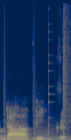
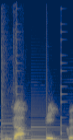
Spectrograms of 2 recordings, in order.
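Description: First: The first word starts with a 'd' sound. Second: The first word starts with a 'th' sound. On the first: This is how a small child said the name. "ダの発音がちょっとダ、ダ、ダになってたから、ダピッグって呼んだの" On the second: This is the standard English name. "The Pig っていうじゃん、英語で言うと"

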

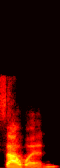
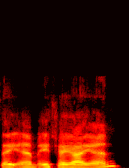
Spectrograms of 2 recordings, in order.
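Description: First: It is pronounced the traditional Irish way. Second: It is pronounced letter by letter, anglicized. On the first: "in Irish, it's Samhain" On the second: "but it's spelled like Samhain, like Samhain"

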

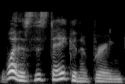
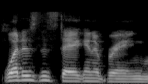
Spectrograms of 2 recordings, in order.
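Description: First: It sounds eager and excited. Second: It sounds tired and dreading.

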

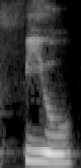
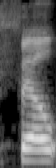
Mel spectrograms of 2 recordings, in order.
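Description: First: The vowel is long, like in 'feel'. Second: The vowel is short, like in 'fell'. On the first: "or Feel?" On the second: "Do you pronounce it Fel"

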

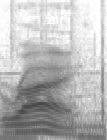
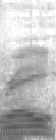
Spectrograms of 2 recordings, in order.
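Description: First: The name rhymes with 'eye'. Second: The name rhymes with 'day'.

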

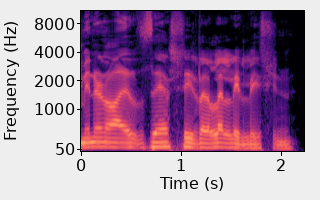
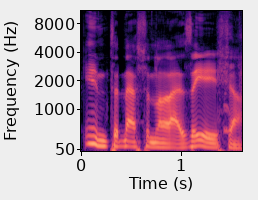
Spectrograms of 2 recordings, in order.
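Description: First: It is said in the speaker's own voice. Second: It is said imitating Pepe's voice.

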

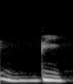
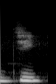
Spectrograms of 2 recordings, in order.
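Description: First: The syllable starts with a plain d sound. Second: The syllable starts with a dj sound. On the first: The speaker calls it right. "a pronúncia é di" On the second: The speaker calls it wrong. "Em espanhol, não temos a pronúncia de"

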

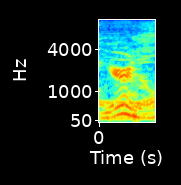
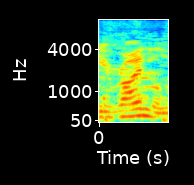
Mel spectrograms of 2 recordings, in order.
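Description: First: It is said with an American accent. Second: It is said with a British accent.

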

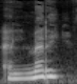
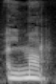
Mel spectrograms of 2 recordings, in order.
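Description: First: It ends with a faint, low trace of a vowel. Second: It ends on a bare consonant with no vowel. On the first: "رومها صوت منخفض" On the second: "حأقف عليه بالسكون المحض"

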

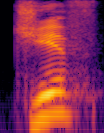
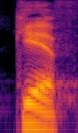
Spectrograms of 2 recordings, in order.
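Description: First: The word begins with a soft J sound. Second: The word begins with a hard G sound. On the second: "it's a hard G sound"

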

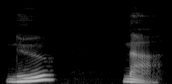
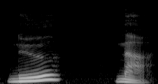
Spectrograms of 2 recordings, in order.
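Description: The two takes are said the same way.

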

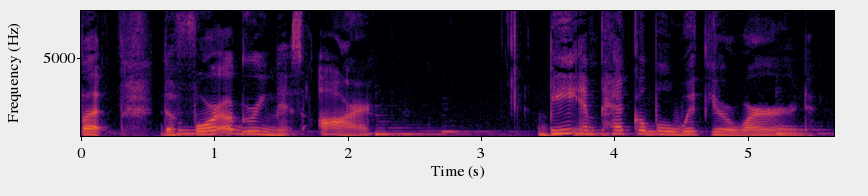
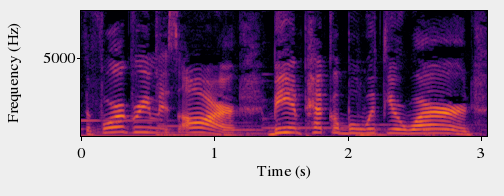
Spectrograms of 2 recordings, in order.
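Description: First: It is said slowly and deliberately. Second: It is said at a normal pace.

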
